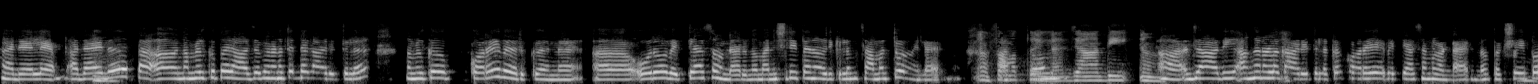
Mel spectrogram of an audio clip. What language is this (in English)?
Malayalam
